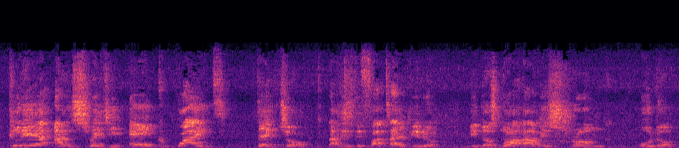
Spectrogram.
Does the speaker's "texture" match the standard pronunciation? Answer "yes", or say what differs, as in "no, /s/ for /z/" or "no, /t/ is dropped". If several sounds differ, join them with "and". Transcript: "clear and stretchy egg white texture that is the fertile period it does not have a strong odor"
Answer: no, /s/ is dropped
